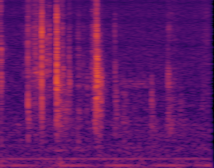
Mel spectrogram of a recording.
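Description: A book page being turned by hand: several quick, light paper flicks and rustles in the first second, then one more faint one near the end.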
